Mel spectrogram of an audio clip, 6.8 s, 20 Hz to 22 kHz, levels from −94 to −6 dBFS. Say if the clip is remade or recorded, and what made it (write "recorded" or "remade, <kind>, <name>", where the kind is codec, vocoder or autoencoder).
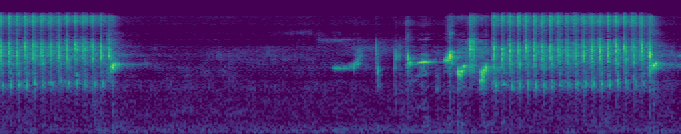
remade, codec, SNAC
